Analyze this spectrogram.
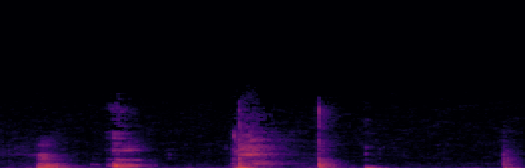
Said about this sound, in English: Oh, I like a big burp.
